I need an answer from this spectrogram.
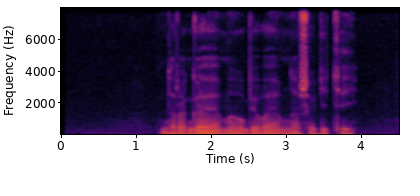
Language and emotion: Russian, neutral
